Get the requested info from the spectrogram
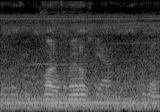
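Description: Steady, high-pitched outdoor insect chorus with a low steady hum beneath it. Faint distant voices talk briefly near the middle.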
